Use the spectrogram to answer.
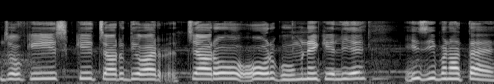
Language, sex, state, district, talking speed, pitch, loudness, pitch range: Hindi, male, Bihar, Vaishali, 160 wpm, 260 Hz, -14 LUFS, 245-270 Hz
